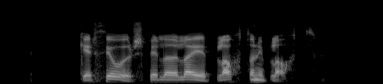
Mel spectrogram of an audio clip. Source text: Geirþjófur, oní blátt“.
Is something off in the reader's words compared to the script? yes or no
yes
